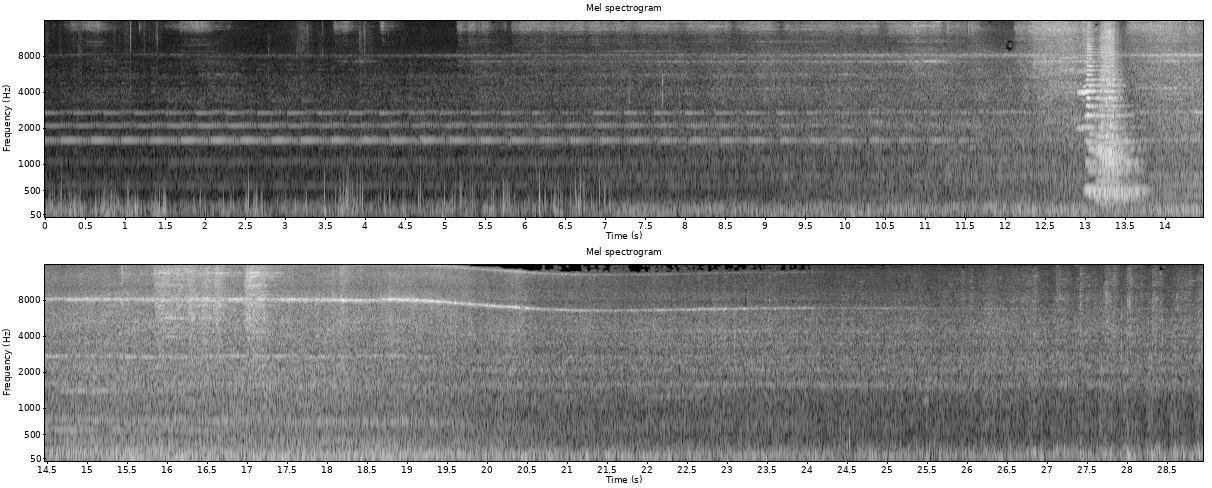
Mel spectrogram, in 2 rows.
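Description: A freight train approaching and passing behind two Pacific National 81-class diesel locomotives, whose engines are EMD two-stroke V16s. Its rumble builds steadily and the locomotive horn gives one short, very loud blast about halfway through. The locomotives' heavy engine rumble goes by, followed by the wagons rolling past with wheel clickety-clack.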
